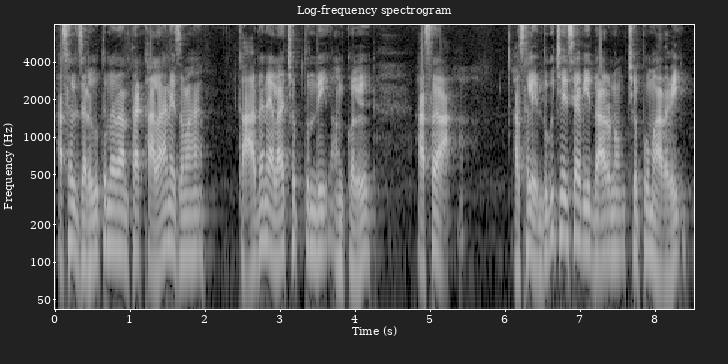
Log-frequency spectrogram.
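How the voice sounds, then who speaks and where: A man's voice: mid-range voice, normal speed, long pauses, natural voice. A man voicing an angry, betrayed young husband in a read-aloud serial novel, speaking in an emotional, accusing way.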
